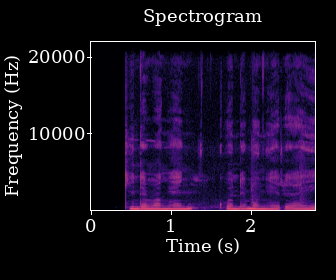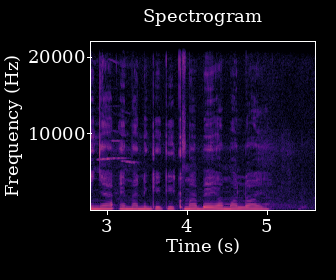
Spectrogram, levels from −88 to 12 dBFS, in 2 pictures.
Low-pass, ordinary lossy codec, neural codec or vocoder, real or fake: none; none; none; real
